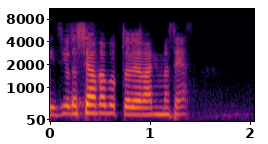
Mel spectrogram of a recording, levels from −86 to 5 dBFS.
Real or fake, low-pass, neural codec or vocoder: fake; 7.2 kHz; codec, 16 kHz, 0.5 kbps, X-Codec, HuBERT features, trained on general audio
